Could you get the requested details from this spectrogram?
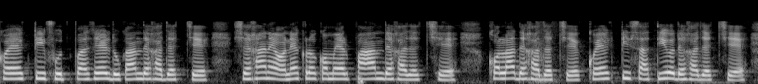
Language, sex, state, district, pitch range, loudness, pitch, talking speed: Bengali, female, Assam, Hailakandi, 225-265 Hz, -14 LUFS, 250 Hz, 150 wpm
